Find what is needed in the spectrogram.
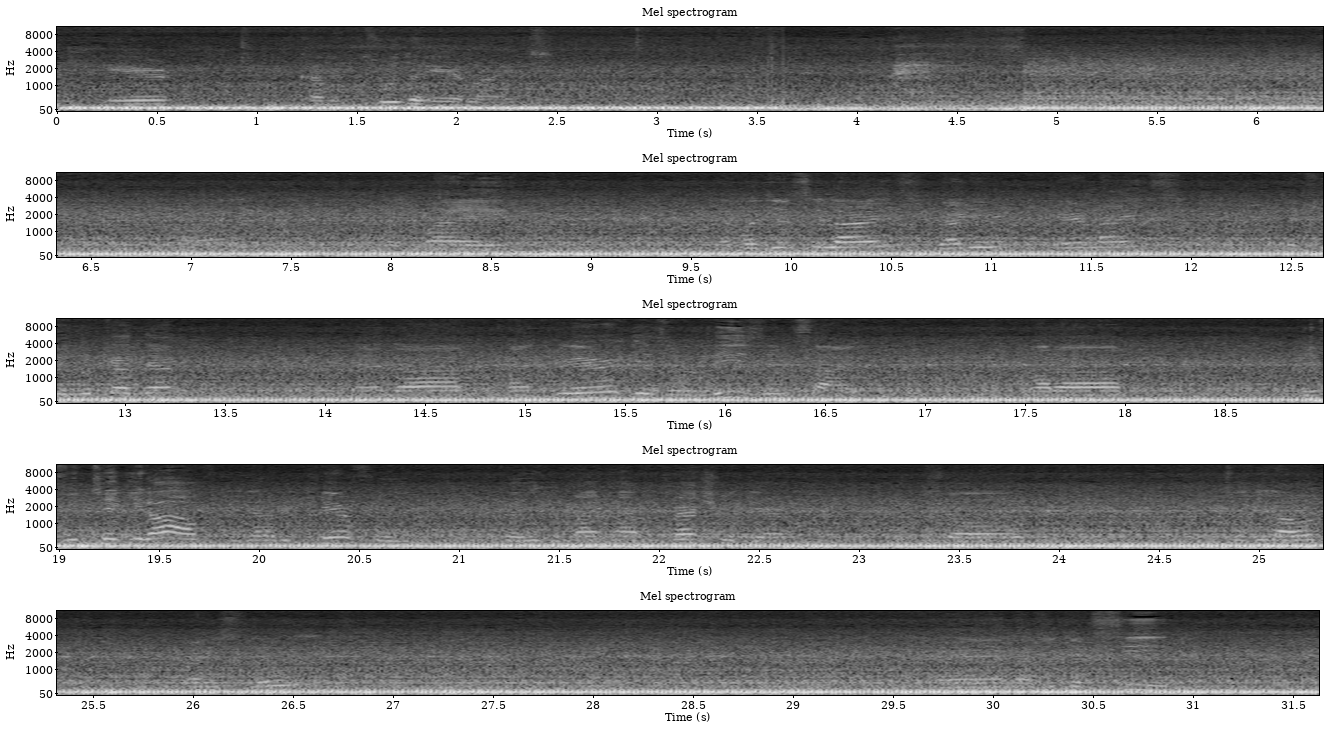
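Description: Semi-truck diesel engine idling close by: a steady low drone that shifts slightly about four seconds in, with faint voice-like sounds over it.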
